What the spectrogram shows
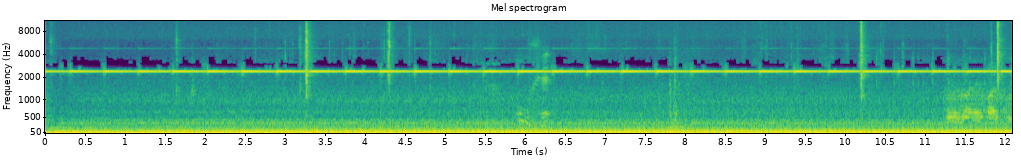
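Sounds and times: bus diesel engine idling: 0.0s - 12.0s
high-pitched electronic tone: 0.0s - 12.0s
sharp clicks: 3.0s - 5.5s, 9.9s - 10.6s, 11.8s - 12.0s.

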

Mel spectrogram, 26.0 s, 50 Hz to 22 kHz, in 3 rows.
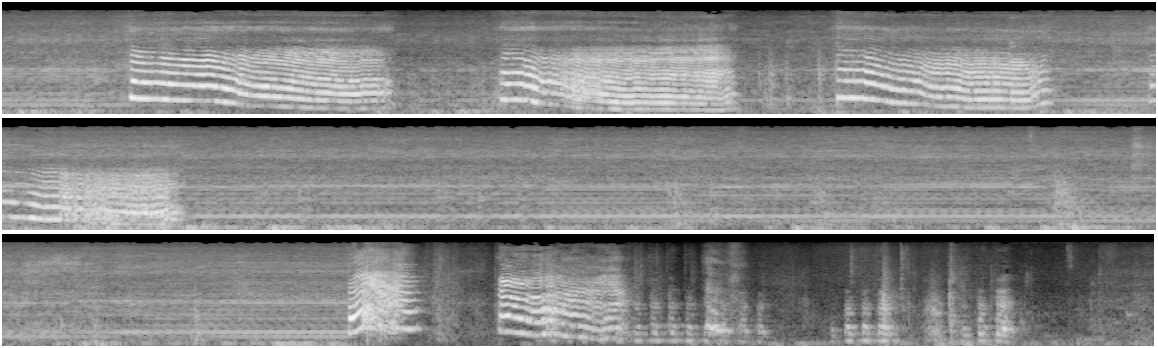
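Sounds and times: electric clippers humming: 0.0s - 20.6s
dog crying: 1.0s - 3.0s, 3.7s - 5.6s, 6.3s - 7.9s, 8.6s - 10.0s, 19.9s - 23.0s
dog whining: 1.0s - 3.0s, 3.7s - 5.6s, 6.2s - 7.9s, 8.6s - 10.0s, 19.9s - 23.0s.

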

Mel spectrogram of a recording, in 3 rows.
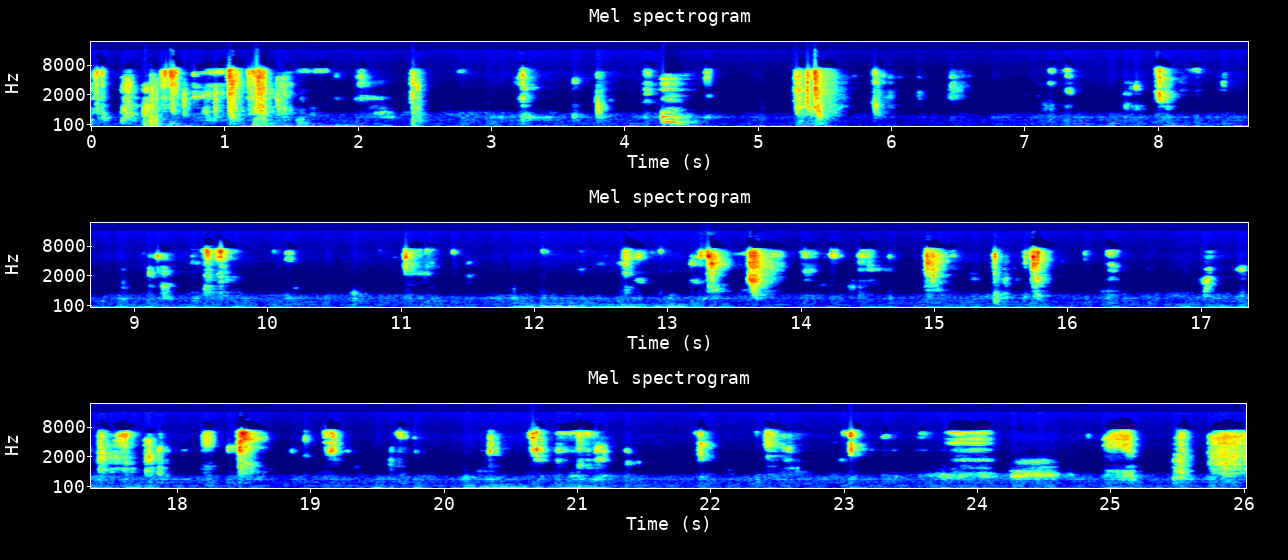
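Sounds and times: person chewing food: 0.0s - 4.3s, 7.2s - 26.0s.

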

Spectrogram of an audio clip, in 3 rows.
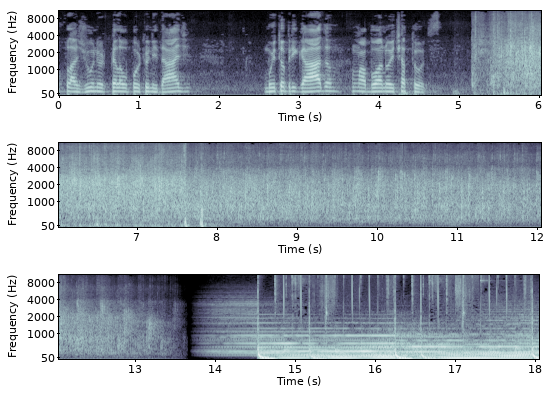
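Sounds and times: audience applauding: 5.2s - 13.6s
music: 13.8s - 18.0s.

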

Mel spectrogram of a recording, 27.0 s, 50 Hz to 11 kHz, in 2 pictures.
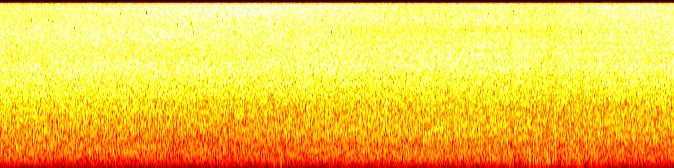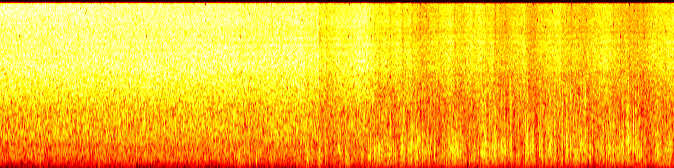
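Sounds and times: water rushing over spillway: 0.0s - 26.9s
wind buffeting microphone: 3.6s - 7.9s, 8.8s - 12.4s, 19.4s - 26.9s.

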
